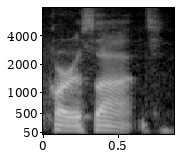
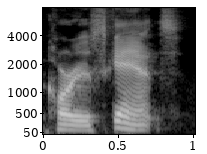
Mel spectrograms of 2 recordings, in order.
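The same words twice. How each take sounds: First: The name is said with a French-sounding spin. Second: The name is said the plain English way. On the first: This is the newer, changed way to say it. "let's put the French spin on it" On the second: This is the older way everyone said it. "everyone called it Coruscant"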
